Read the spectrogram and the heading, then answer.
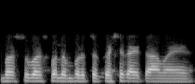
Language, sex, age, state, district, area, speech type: Marathi, male, 45-60, Maharashtra, Akola, urban, conversation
